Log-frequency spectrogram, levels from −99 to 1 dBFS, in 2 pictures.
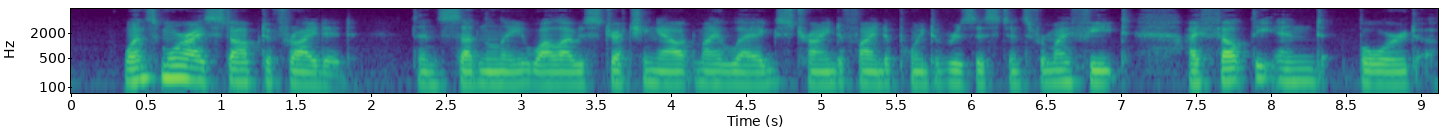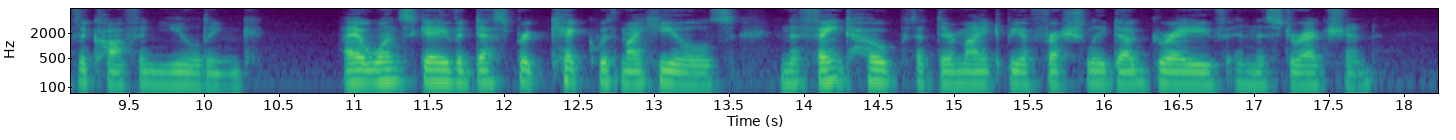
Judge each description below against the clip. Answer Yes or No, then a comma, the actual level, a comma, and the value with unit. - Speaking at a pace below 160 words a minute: No, average, 190 wpm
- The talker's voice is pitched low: Yes, low, 120 Hz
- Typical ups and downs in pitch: No, narrow, 1.7 semitones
